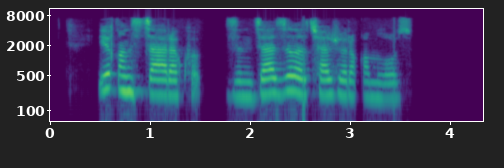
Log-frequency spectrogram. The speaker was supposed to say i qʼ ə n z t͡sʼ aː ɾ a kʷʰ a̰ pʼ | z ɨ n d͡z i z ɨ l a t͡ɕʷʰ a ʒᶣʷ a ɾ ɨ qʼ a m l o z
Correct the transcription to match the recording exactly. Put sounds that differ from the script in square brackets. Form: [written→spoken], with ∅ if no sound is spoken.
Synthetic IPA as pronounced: i qʼ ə n z t͡sʼ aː ɾ a kʷʰ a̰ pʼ | z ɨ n d͡z [i→a] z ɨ l a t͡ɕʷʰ a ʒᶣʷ a ɾ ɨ qʼ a m l o z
